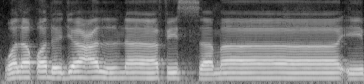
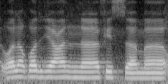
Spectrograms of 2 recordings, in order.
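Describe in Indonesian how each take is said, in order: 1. Huruf L sebelum N dibaca dengan jelas. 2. L dibaca terburu-buru dan menyatu dengan N.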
